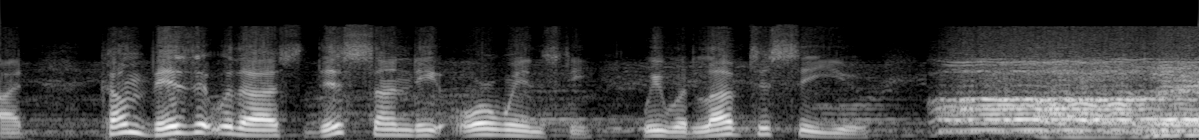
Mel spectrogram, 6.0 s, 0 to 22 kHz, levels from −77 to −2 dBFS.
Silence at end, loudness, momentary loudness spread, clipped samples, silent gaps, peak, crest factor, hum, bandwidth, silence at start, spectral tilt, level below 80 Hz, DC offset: 0 s; -16 LUFS; 14 LU; under 0.1%; none; -2 dBFS; 14 dB; none; 11 kHz; 0 s; -6 dB/octave; -62 dBFS; under 0.1%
